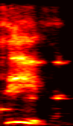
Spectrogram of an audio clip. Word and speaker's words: teeth: Brother, it's pronounced teeth. There's no F. There's no F in the word teeth.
